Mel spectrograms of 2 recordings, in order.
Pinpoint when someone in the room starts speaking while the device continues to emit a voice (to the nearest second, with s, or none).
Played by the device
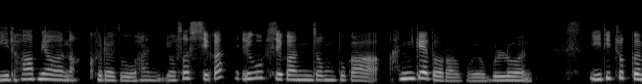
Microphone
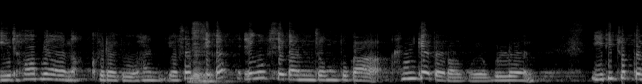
2 s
